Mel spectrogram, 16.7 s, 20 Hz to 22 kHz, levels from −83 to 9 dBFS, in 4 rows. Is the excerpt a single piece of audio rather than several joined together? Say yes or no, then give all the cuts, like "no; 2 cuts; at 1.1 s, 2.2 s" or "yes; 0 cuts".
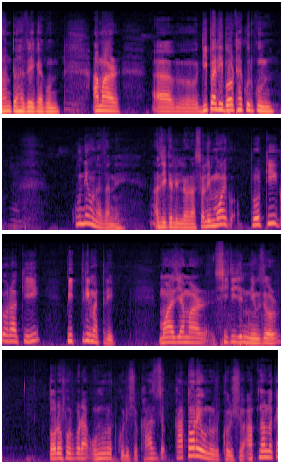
yes; 0 cuts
